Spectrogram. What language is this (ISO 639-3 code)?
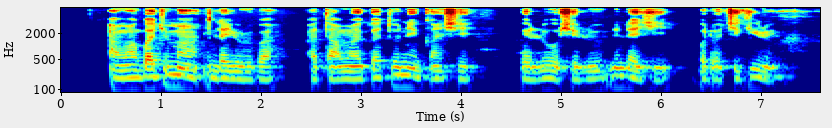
yor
